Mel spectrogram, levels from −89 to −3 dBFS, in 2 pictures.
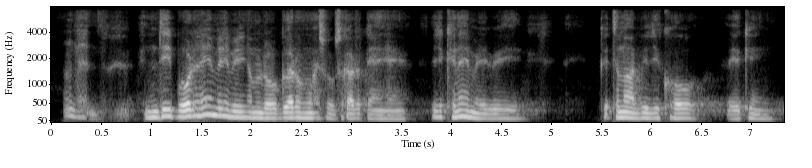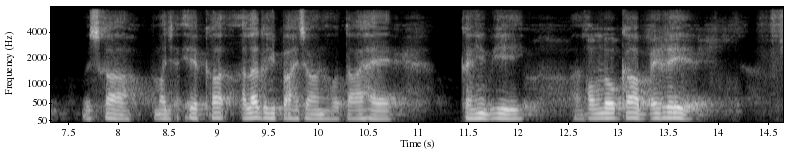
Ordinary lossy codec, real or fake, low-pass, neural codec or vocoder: none; fake; 7.2 kHz; codec, 16 kHz in and 24 kHz out, 0.6 kbps, FocalCodec, streaming, 2048 codes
